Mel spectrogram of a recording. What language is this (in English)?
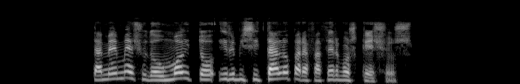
Galician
